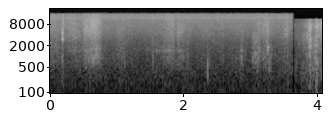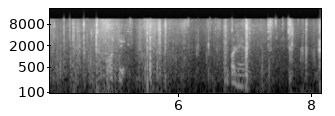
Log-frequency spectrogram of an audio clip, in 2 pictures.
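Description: Footsteps crunching on packed snow and ice, with clothing rustling, as an angler walks up to his ice holes: irregular crunches over the second half. Before that, only a faint steady outdoor hiss.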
